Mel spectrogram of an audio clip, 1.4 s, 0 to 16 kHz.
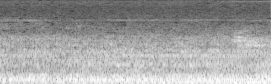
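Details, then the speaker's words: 1995 Mercedes S600 V12 idling just after start while coolant is still low in temperature: deep, even hum with steady drone and fan whoosh, no knocks or ticks. Fans kicking in indicates pressures are up, which is normal. "so now as you can hear the fans kick in that's also great because then it tells you that pressures and everything come up that's excellent"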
